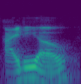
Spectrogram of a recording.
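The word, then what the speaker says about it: IDEO: we were working with I do I'm a design firm out of California and if you want to look that up it's actually I de oh but pronounced I do and they had adopted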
